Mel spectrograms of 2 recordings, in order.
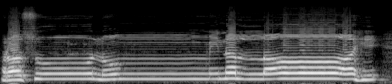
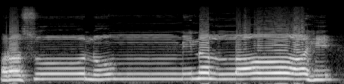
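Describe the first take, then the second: No difference in how they are said.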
